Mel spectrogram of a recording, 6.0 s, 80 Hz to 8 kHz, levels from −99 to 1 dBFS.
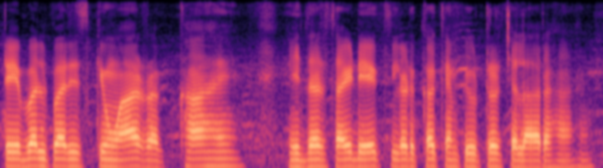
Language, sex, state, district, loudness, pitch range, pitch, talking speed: Hindi, male, Uttar Pradesh, Lucknow, -17 LUFS, 115-125 Hz, 120 Hz, 140 wpm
